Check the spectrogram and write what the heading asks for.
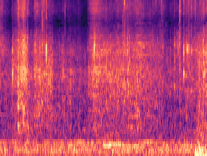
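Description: Restaurant dining-room background noise: a steady murmur with faint distant voices and a few light clicks.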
